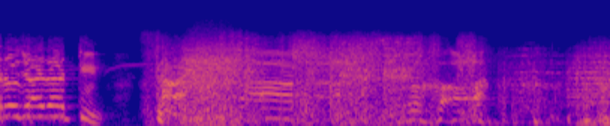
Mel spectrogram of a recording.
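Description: A man shouts in distress.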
